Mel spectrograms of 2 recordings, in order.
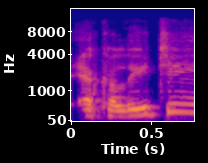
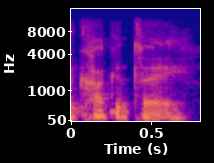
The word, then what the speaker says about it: Ekakite: Ekaliti, is it? It's Ekakite.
